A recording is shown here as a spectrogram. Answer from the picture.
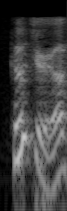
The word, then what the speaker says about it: Kuchar: Matt Kuchar is that how you say it? Kuchar or Kuchar? – Kuchar. – Okay.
